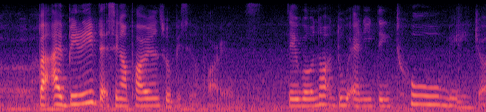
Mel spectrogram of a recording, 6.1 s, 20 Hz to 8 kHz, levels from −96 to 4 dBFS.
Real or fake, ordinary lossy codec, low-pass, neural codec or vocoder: real; none; 7.2 kHz; none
